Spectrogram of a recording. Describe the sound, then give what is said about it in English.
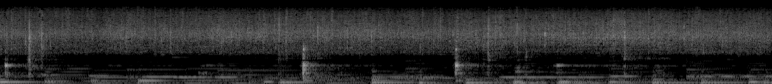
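Onions frying in olive oil until tender and translucent, a steady bright sizzle throughout, with a few short clicks of stirring and low tonal sounds underneath. “So here, we're bringing these onions to become tender, and they'll be the base of our baking dish. Slowly seeing each little piece become translucent.”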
